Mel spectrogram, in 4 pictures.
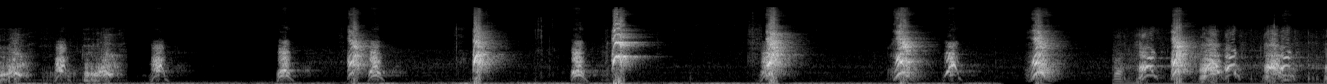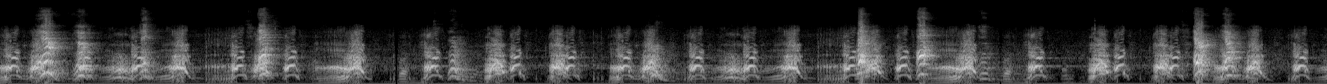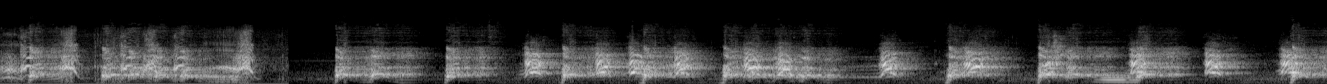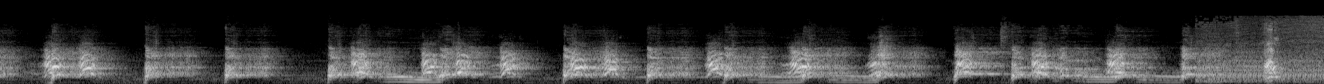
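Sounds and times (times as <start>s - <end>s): dog barking: 0.1s - 1.8s, 2.8s - 4.0s, 4.7s - 5.1s, 5.7s - 6.6s, 7.6s - 8.0s, 8.9s - 9.7s, 10.3s - 10.8s, 11.4s - 29.2s, 29.9s - 52.6s.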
